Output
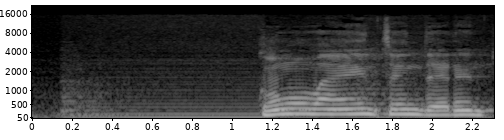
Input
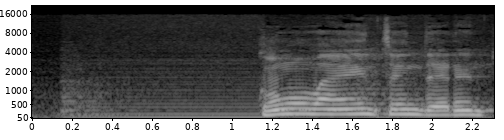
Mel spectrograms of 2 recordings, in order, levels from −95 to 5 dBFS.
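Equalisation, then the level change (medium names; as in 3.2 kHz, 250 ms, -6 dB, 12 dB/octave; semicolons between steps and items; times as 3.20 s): peaking EQ 97 Hz +6 dB 2.9 oct; -5.0 dB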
